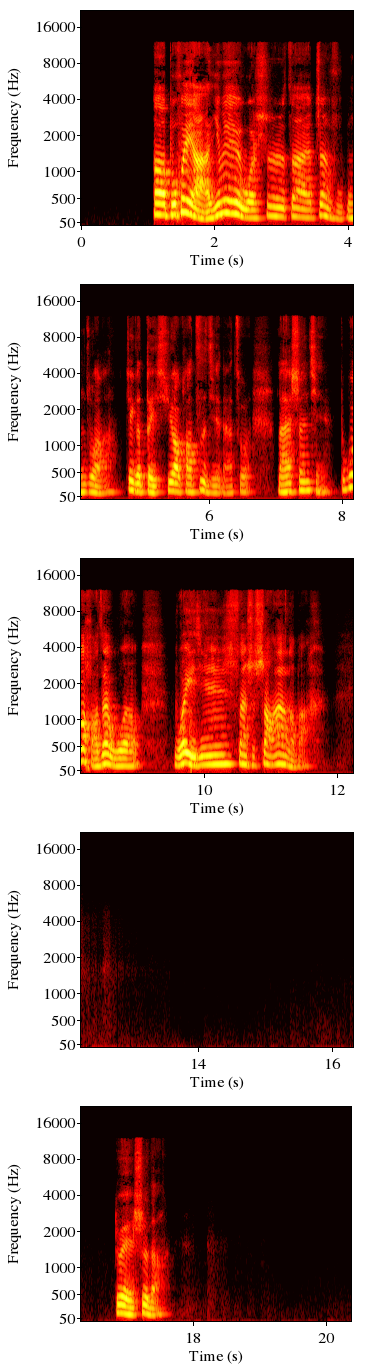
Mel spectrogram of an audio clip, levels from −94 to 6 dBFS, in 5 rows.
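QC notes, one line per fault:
9.80 s, underrun with held sample: the output briefly ran dry and the converter froze on its last value for about 1.45 ms, which fits a 64-sample stall at 44.1 kHz. The waveform flattens on that held value, so the speech pauses briefly. No audio was lost; playback picked up exactly where it stopped, so the join back into the signal is soft rather than a sharp click.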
